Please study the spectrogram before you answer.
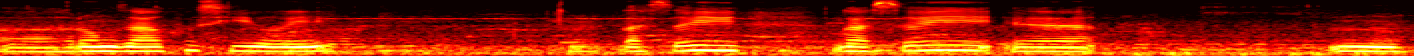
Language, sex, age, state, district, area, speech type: Bodo, female, 30-45, Assam, Udalguri, urban, spontaneous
